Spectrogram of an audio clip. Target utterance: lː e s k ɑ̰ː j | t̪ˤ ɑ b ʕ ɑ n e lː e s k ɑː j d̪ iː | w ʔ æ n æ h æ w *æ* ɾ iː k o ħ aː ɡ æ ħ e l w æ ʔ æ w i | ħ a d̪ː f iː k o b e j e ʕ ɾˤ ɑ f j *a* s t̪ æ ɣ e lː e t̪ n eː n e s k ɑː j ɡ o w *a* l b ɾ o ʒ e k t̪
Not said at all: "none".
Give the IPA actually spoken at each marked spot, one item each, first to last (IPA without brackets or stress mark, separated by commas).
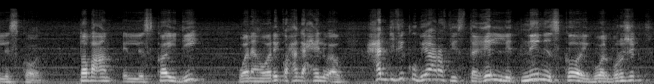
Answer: æ, e, æ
